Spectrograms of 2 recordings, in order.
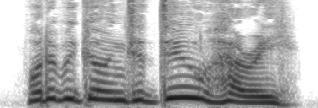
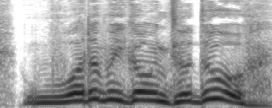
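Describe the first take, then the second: First: Much higher, pleading; anxious Helen. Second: Higher, urgent and breathless; anxious Guido. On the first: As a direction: beg Harry for a plan. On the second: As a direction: press for an answer, worried. Guido panicked. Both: Acted.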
